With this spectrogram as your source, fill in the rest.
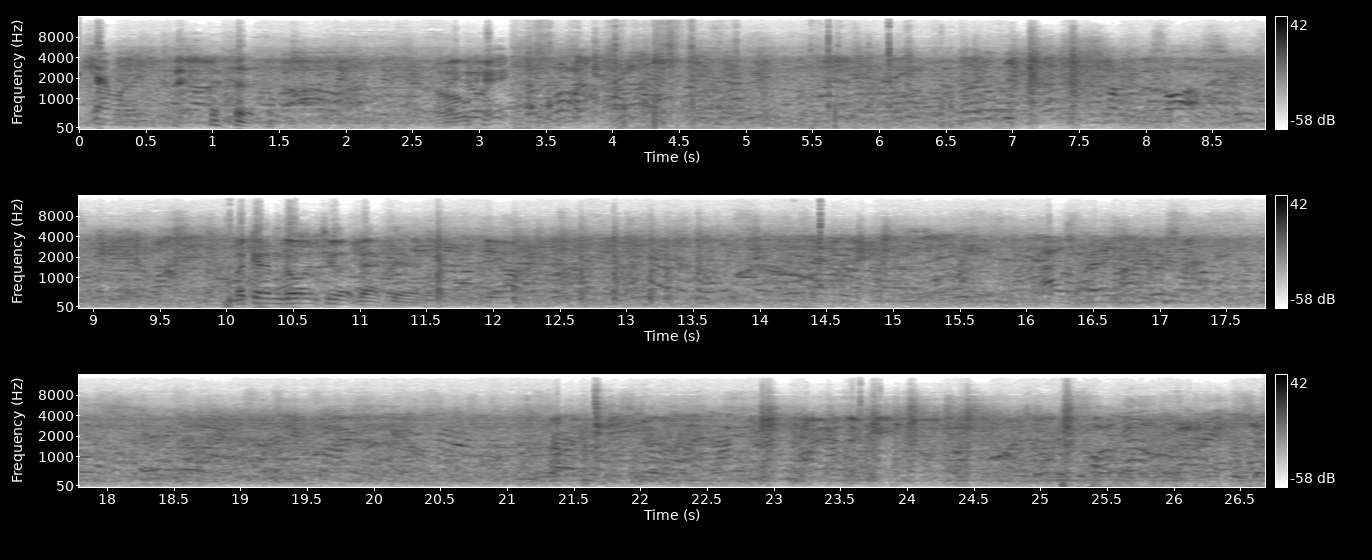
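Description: A crowd chatters throughout in an echoing indoor hall.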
